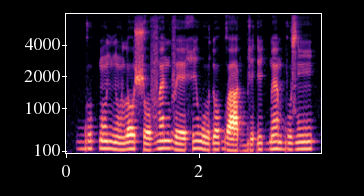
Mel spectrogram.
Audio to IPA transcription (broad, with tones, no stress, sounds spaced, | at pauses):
ɡ͡b u˧ k͡p ũ˧ ɲ ũ˨ l o˧ ʃ o˨ v ɛ̃˦ ŋ v eː˨ h i˦ w u˨ ɗ o˨˦ ɡʷ aː˨ ɡ͡b i˨ ɗ i˧ ɡ͡b ɛ̃˦ b u˧ z ĩ˦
